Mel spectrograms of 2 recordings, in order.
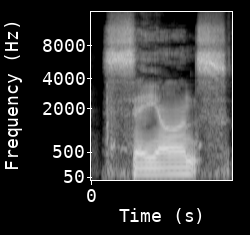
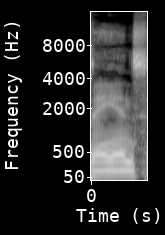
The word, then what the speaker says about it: Zayence: here AKA Seance or zance as some people like to Mis pronounce my name feel like if you speak the English language and pronounce zans as Seance or zance when it says n clearly and Z it might have to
